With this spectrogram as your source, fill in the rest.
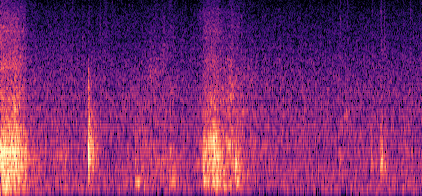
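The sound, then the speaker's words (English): Rain falls steadily as a soft, even hiss, broken by a few brief louder patters and splashes. It sounds fairly quiet, with no voices. “Here it comes. Here comes the rain.”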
